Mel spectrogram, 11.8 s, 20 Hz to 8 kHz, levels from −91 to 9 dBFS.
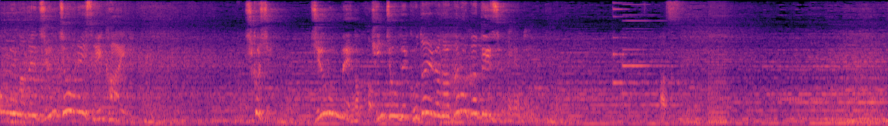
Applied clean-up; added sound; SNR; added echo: none; none; none; reverberation time 1.0 s.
